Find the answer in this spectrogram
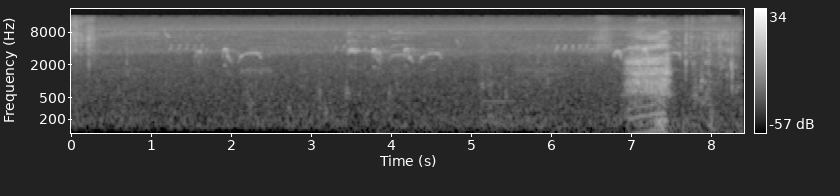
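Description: Birds calling: a short rising-and-falling chirp repeated every second or two. About seven seconds in there is a brief, louder rough rasping sound.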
